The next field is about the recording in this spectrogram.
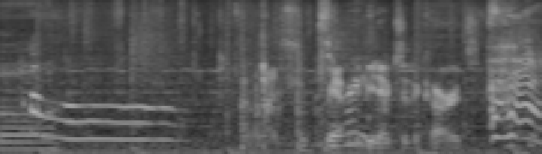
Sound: sighing

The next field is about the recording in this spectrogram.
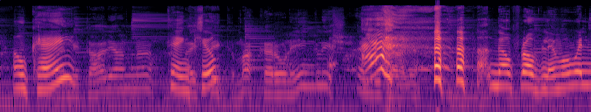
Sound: laughs

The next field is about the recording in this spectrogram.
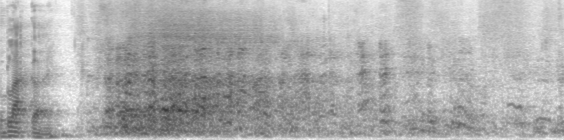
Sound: audience laughing

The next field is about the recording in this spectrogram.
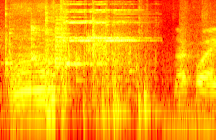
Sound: engine crashes

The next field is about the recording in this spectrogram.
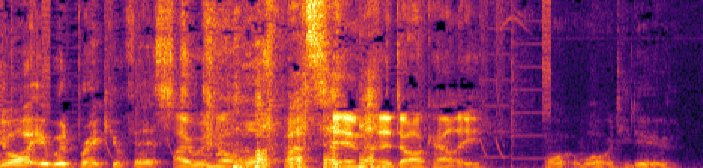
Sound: laughs

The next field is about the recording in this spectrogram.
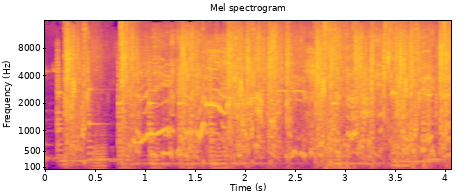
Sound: all laugh

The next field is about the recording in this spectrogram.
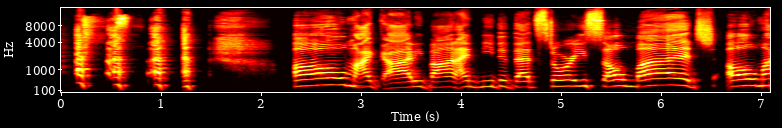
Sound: laughing

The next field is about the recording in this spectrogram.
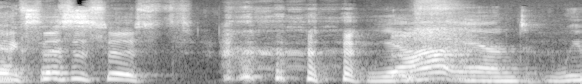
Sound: chuckle

